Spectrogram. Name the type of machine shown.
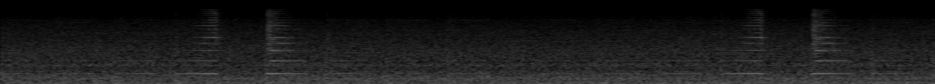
slide rail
